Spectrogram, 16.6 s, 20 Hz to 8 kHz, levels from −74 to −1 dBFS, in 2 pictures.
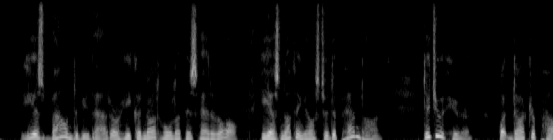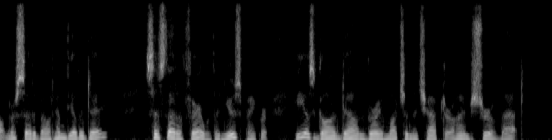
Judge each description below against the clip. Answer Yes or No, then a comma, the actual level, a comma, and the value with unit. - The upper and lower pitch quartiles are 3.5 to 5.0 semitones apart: Yes, average, 3.8 semitones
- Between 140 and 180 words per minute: No, average, 200 wpm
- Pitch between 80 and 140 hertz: No, medium, 150 Hz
